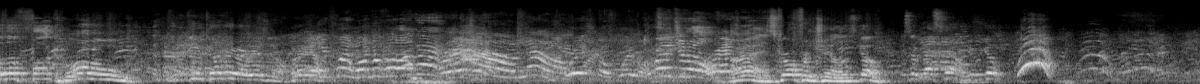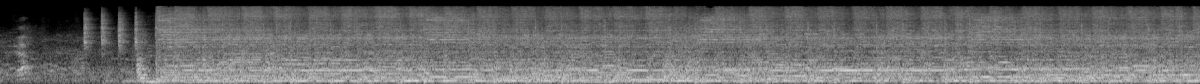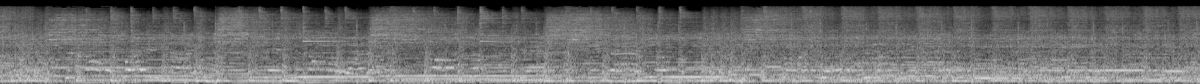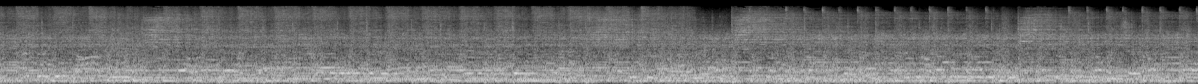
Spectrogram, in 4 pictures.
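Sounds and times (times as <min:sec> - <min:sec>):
punk rock band playing live: 0:12.9 - 0:47.9.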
